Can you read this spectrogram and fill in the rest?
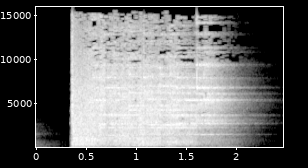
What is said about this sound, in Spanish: Y efectivamente, del interior de la casa salía un ruido espantoso, aullidos, estornudos y de vez en cuando un estrepitoso golpe, como si un plato o una olla se hubieran roto en mil pedazos.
